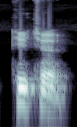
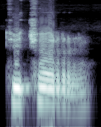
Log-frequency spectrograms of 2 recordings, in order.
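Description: First: The final r is silent, vowel lengthened. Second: The final r is sounded. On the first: The speaker calls it right. "uzatılıp aydılar teacher" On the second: The speaker calls it wrong. "teacher değil"

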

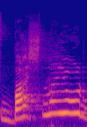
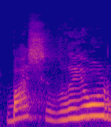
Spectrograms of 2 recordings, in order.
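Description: First: The vowel after 'başl' is a wide 'a'. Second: The vowel after 'başl' is a narrow 'ı'. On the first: The speaker calls it wrong. "Bakalım biz başlıyor der miyiz? Hayır" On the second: The speaker calls it right. "Başlıyor deriz"

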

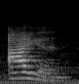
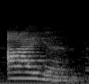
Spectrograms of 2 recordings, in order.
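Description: Both takes have the same delivery.

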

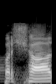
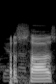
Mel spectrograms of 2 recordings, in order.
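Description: First: The middle consonant is a sh sound. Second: The middle consonant is an s sound. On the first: The speaker calls it wrong. "ਪ੍ਰਸ਼ਾਦ ਨਹੀਂ ਕਹਿਣਾ" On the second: The speaker calls it right. "ਪ੍ਰਸਾਦ ਸੱਸਾ ਬੋਲਣਾ"

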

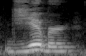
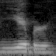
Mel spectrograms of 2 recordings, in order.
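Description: First: The word begins with a J sound. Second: The word begins with a Y sound. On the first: This is the form sticklers for correctness would use. "Jibber for the fucking grammar police" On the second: This is the speaker's own casual way of saying it. "I pronounce it as Yibber"

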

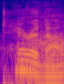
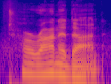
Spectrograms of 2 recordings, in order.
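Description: First: The name has three syllables, without 'an' inside. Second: The name has four syllables, with 'an' inside. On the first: The speaker calls it wrong. "Not Pterodon, like I was saying" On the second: The speaker calls it right. "The correct pronunciation is Pteranodon"

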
